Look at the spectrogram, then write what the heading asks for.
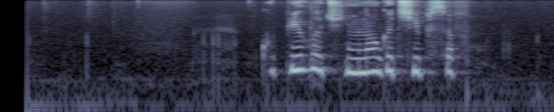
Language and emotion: Russian, neutral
